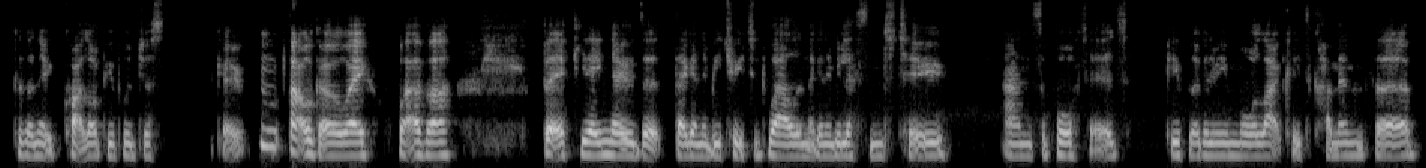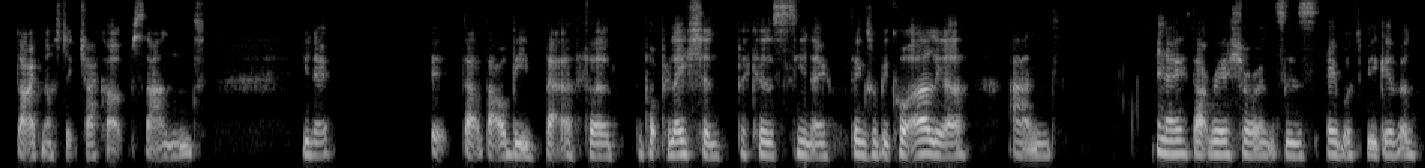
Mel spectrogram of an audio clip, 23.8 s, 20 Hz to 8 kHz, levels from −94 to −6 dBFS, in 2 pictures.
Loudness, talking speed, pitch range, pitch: -37 LUFS, 195 wpm, 170-190 Hz, 180 Hz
